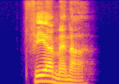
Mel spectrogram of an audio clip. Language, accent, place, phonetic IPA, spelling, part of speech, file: German, Germany, Berlin, [ˈfɛːɐ̯ˌmɛnɐ], Fährmänner, noun, De-Fährmänner.ogg
- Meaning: nominative/accusative/genitive plural of Fährmann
